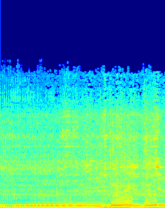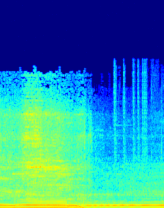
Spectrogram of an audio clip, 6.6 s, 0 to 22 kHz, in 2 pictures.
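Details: Home-tuned YX 140 pit bike engine with rebuilt cylinder head and long gearing, test ride: strong, even note rising through revs under load, no knocks or misfires; healthy, lots of power.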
